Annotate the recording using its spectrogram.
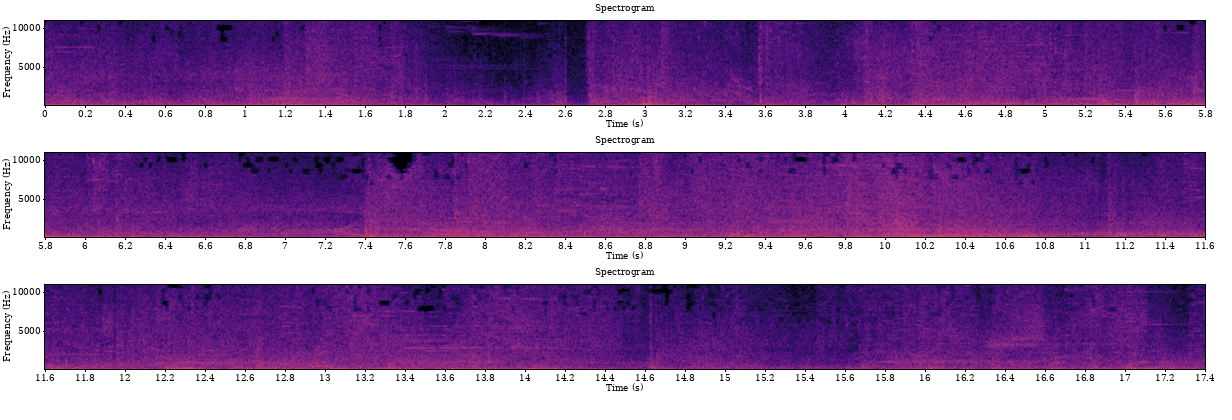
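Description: Game spell effects whoosh, crackle and explode in quick succession.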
